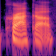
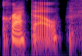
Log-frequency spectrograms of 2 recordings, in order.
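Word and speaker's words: Kraków: a central point to krov which I think a lot of English speakers may have also heard pronounced kov it sits at 228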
